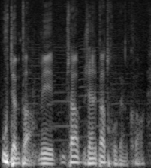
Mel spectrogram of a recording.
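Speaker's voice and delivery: ordinary talk, nothing marked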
